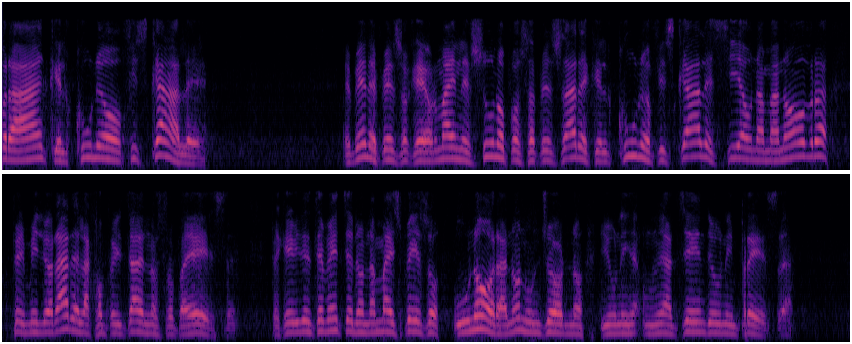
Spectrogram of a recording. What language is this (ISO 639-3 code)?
ita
